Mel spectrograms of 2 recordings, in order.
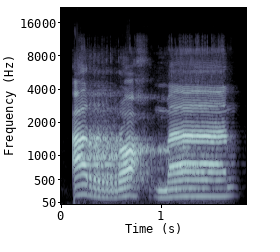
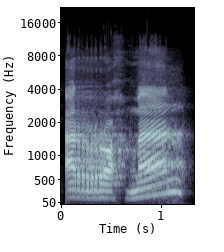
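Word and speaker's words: الرحمن: salah satu faedah nya tasdidnya RO di sini itu di situ Arrahman yang dimaksud adalah Allah subhanahu wa taala kemudian arrahim tasdid fauqor ro juga jadi Arrahman arrahim kalau digabung bismillahirrahman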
